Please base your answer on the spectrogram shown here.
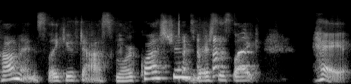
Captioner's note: laughter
